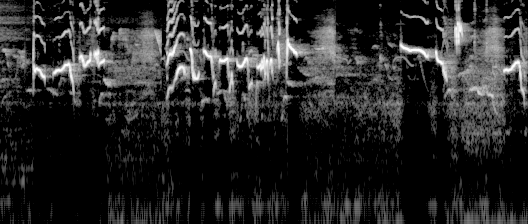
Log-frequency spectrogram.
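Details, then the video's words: Oriental magpie-robin, a kept songbird, pouring out three phrases of loud sliding whistles and chirps, each a second or two long, over a faint low background hum. "terapi Kacer malas bunyi sudah pasti langsung gacor"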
